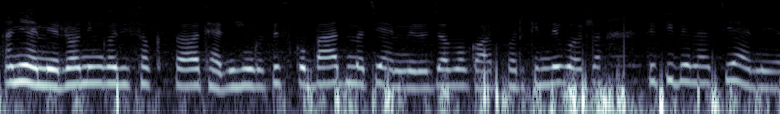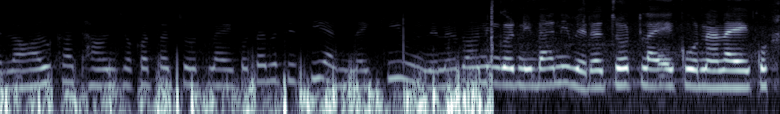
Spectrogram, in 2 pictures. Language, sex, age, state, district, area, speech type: Nepali, female, 30-45, West Bengal, Alipurduar, urban, spontaneous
